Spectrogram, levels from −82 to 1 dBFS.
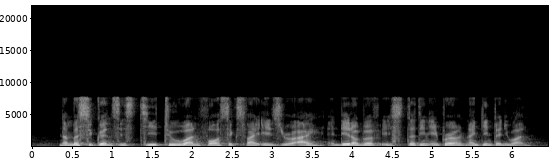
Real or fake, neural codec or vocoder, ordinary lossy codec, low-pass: fake; codec, 16 kHz, 16 kbps, FunCodec, trained on LibriTTS, 50 frames a second; none; none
